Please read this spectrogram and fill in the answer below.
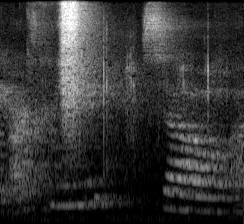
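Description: Indistinct voices in a hall, with a short, sharp hiss a little over half a second in.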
